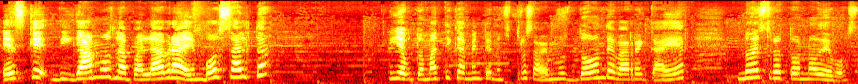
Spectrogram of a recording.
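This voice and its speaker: Slow, high-voiced woman teacher. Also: faint music behind. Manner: patient, explains step by step and repeats words slowly. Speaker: primary school teacher. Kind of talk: recorded class lesson.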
